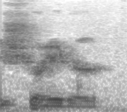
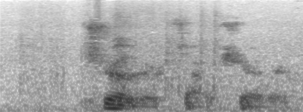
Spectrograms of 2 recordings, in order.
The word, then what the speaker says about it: Schrader: I'll tell you right now, your name is Schrader, but you say Schroeder, so I'll say it for you.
